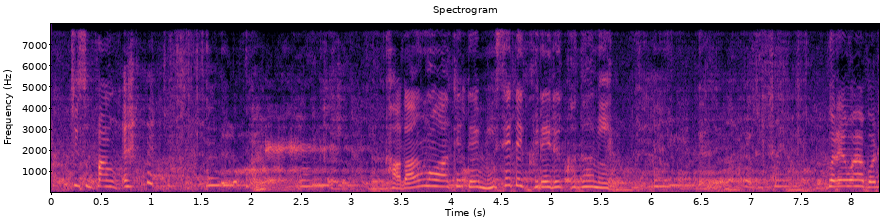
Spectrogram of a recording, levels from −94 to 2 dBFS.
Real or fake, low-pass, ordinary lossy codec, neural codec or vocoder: fake; none; none; codec, 16 kHz, 4 kbps, FunCodec, trained on Chinese and English, 50 frames a second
